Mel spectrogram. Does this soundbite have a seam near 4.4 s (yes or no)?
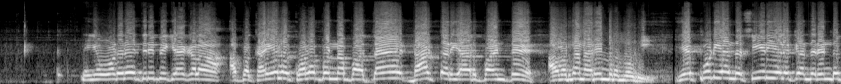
no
